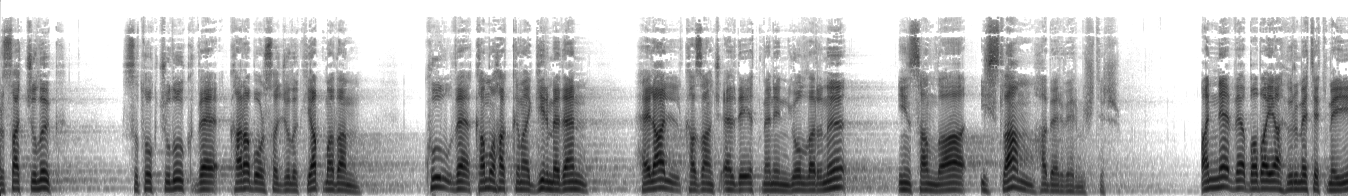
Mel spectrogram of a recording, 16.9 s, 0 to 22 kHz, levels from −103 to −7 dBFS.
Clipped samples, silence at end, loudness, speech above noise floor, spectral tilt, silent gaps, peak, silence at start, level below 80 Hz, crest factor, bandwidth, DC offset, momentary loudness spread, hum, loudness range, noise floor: under 0.1%; 0 s; -18 LUFS; 48 dB; -5 dB/octave; none; 0 dBFS; 0 s; -62 dBFS; 18 dB; 15 kHz; under 0.1%; 10 LU; none; 2 LU; -66 dBFS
